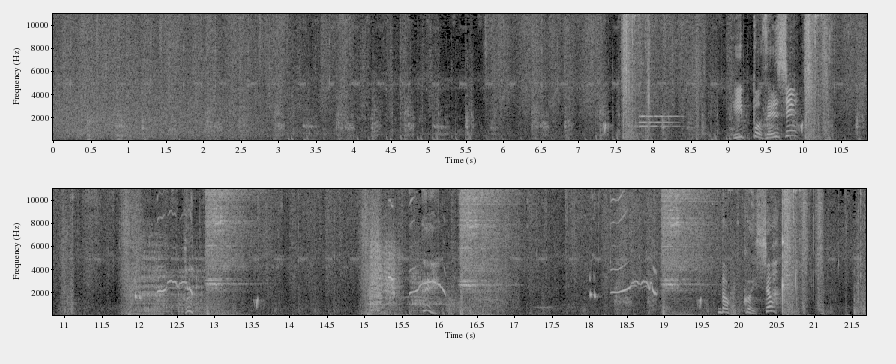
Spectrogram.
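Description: Footsteps of a creature thud on grass and rock.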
